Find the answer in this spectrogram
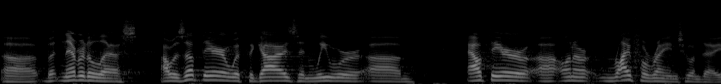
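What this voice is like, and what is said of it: East Tennessee accent with New York traces. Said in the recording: “if I don't sound like I'm from New York, it's because I grew up in East Tennessee. So every now and then there might be a little bit of a New York thing, and then the rest of the time it's pure hillbilly... it's a very confused accent... my accent's probably somewhere around Delaware”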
